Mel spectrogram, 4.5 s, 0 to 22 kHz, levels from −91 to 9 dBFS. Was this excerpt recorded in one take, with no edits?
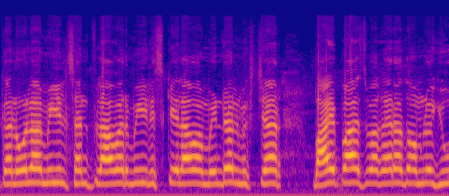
yes; 0 cuts

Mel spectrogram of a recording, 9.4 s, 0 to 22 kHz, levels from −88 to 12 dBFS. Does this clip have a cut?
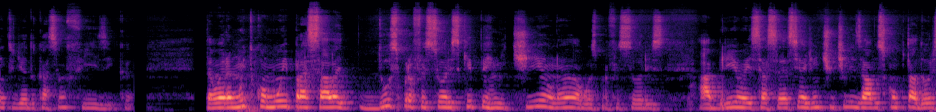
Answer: no; 0 cuts

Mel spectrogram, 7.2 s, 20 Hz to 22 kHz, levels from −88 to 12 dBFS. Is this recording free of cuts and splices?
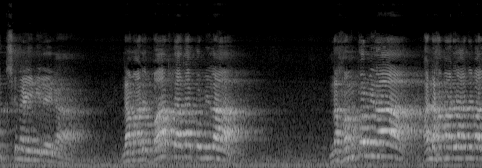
yes; 0 cuts

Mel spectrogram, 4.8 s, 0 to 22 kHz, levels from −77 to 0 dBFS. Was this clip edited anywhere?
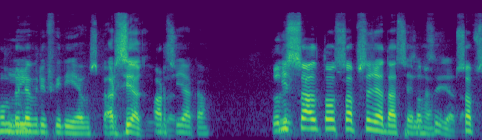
yes; 1 cut; at 2.8 s

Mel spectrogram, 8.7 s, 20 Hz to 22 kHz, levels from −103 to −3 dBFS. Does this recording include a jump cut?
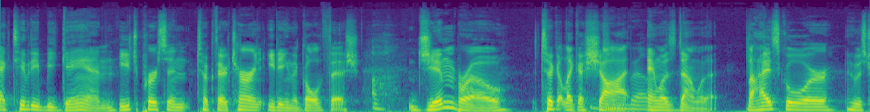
yes; 3 cuts; at 1.1 s, 1.9 s, 4.0 s

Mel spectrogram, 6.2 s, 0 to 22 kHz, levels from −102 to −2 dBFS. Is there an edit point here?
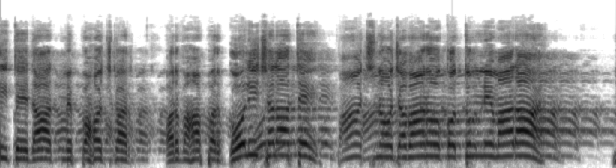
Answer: yes; 1 cut; at 3.6 s

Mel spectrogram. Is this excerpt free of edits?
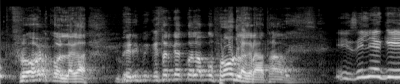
yes; 0 cuts

